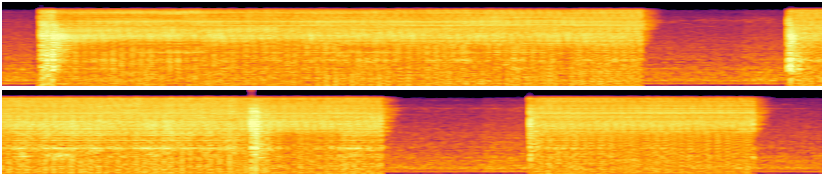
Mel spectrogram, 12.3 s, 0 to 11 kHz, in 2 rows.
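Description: TIG welding arc on an aluminium air-conditioning tube at about 40 amps, struck three times. Each arc starts with a sharp crack, runs as a steady buzzing hiss for about four, three and two seconds, then tails off.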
